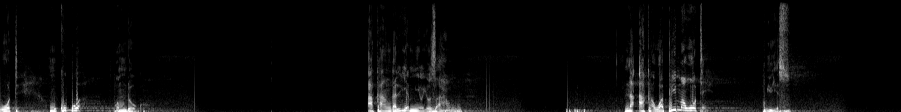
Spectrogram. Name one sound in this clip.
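A man preaches forcefully into a microphone in an echoing hall, pausing between phrases.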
